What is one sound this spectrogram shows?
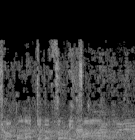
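Football players thud together in a tackle.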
